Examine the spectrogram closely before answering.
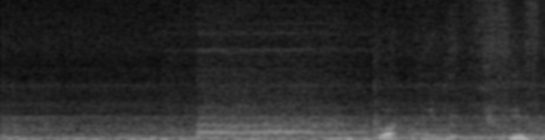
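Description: A short electronic game jingle beeps.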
